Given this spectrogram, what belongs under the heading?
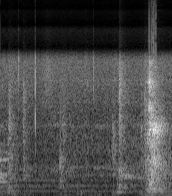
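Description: Lift doors sliding shut inside an abandoned hospital building, a few faint mechanical clicks and knocks followed by a louder rumbling thud as the doors meet, heard alone in a quiet interior.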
